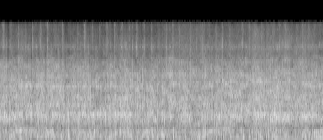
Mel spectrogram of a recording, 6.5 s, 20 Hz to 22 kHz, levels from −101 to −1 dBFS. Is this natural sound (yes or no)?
no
